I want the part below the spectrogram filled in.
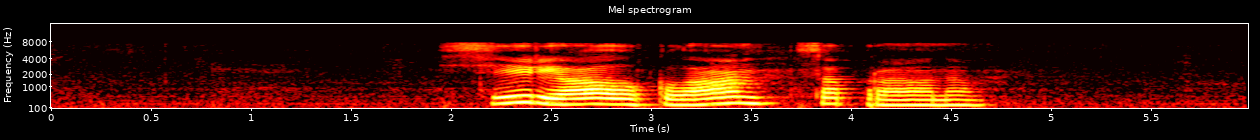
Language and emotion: Russian, sad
